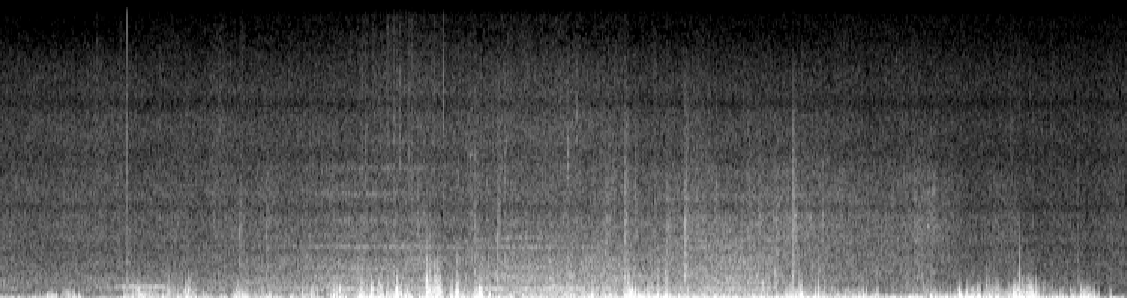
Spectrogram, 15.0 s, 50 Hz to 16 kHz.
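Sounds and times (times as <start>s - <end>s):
faint steady whine: 0.0s - 11.6s
tram wheels rumbling on rail: 0.0s - 14.8s.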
